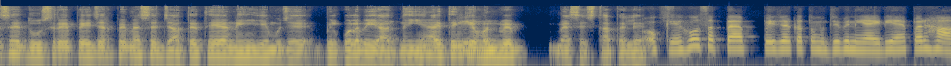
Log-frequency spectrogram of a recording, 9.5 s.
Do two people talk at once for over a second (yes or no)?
no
